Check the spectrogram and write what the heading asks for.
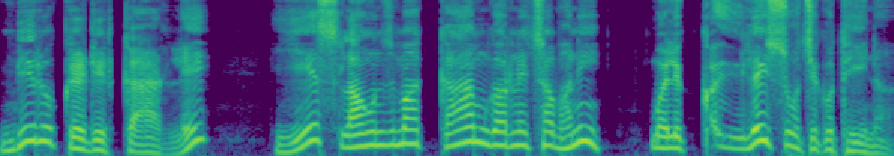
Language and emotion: Nepali, surprised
